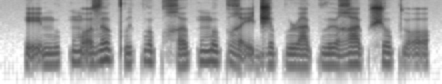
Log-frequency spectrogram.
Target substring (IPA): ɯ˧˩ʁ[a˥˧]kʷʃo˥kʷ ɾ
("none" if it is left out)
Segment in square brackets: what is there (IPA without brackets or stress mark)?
a˥˧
